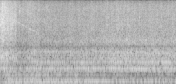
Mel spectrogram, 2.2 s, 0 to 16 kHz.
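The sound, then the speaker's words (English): A stock (unmodified) V8 car exhaust idles steadily, a low, even rumble with a faint rattly edge and no speech over it. “That's stock? This is stock. Sounds rattly and smooth and not appealing.”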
